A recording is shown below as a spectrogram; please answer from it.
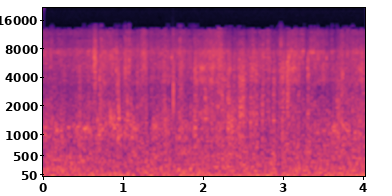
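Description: Wind rushing over the microphone of a camera on a mountain bike descending a dirt trail at speed, with steady tyre noise on the dirt and frequent sharp clicks and rattles from the bike.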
